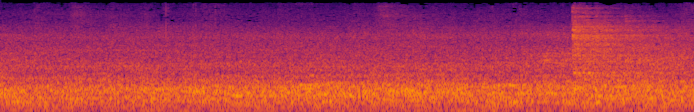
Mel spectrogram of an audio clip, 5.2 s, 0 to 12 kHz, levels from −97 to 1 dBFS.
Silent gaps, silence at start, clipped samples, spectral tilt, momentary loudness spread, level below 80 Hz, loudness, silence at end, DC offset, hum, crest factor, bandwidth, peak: none; 0 s; under 0.1%; -4.5 dB/octave; 5 LU; -44 dBFS; -25 LUFS; 0 s; under 0.1%; none; 14 dB; 11.5 kHz; -10 dBFS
